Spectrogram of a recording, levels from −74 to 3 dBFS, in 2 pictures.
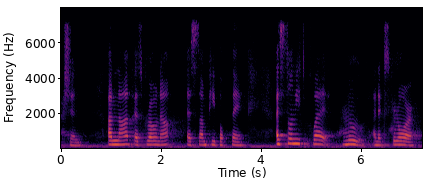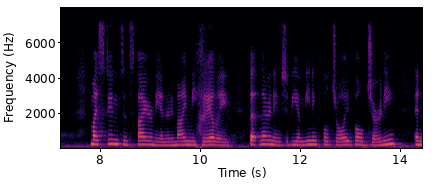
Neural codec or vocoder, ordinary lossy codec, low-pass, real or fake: codec, 24 kHz, 0.9 kbps, WavTokenizer, large speech release; AAC, 48 kbps; 7.2 kHz; fake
